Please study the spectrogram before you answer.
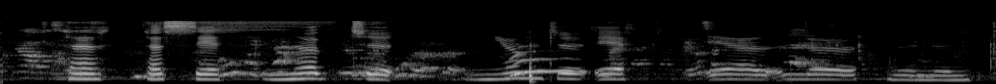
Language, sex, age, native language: Icelandic, female, 40-49, Icelandic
